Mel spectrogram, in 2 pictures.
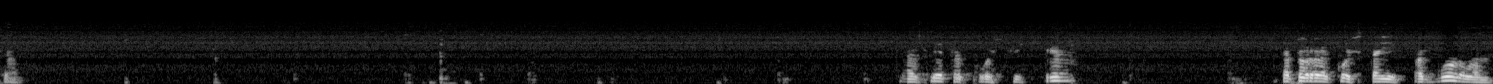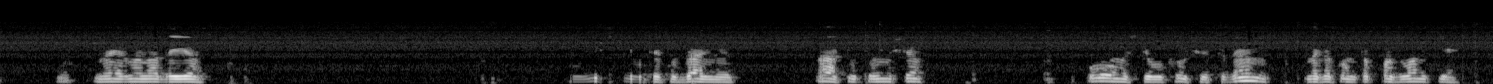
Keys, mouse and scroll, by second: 0.0-0.5 scroll down 1, 1.1 click, 2.9-3.9 middle drag, 4.8 middle click, 5.9 click, 7.1 middle click, 8.6 middle click, 10.5 click, 11.3 middle click, 12.9 shift+middle click, 17.3 r, 19.6 click, 21.0 click, 23.5 click, 24.5 middle click, 27.0 click, 27.7 click.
